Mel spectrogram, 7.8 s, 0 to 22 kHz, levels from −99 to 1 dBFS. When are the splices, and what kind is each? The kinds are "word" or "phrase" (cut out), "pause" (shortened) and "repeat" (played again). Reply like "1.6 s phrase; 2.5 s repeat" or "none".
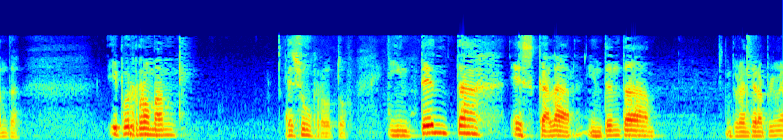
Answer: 1.3 s word; 3.1 s word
